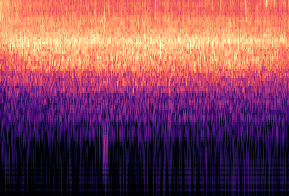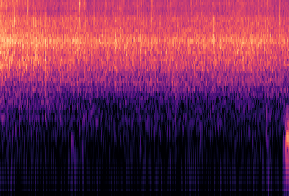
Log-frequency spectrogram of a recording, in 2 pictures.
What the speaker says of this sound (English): The pan's already hot. Throw that oil on there. Start with the peppers.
